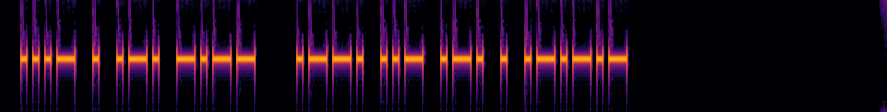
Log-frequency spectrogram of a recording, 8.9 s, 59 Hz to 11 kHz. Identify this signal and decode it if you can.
Morse code, heard as a keyed tone, about 21 wpm, 700 Hz. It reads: VERY PURE.
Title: Sentences from Top 1600 Words 20wpm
